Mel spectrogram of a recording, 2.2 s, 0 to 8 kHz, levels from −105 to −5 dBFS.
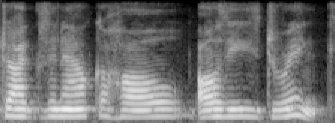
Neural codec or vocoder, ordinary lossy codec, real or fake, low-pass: none; Opus, 64 kbps; real; 7.2 kHz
